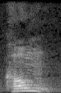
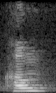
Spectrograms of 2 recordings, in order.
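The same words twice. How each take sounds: Both takes have the same delivery.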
